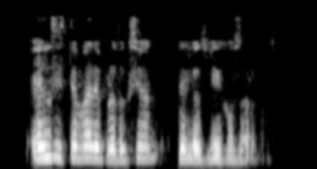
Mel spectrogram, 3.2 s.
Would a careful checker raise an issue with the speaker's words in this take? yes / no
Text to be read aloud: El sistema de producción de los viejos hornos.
no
